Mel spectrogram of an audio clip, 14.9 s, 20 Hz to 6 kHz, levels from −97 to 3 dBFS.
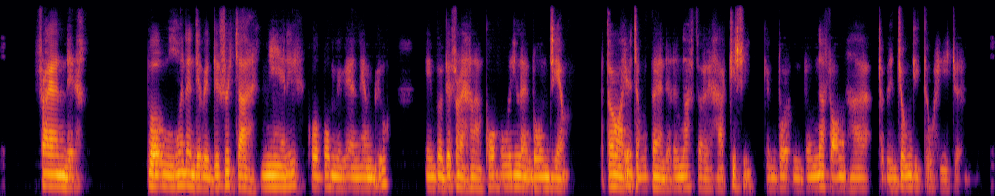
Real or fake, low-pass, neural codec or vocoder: fake; 5.4 kHz; codec, 24 kHz, 0.9 kbps, WavTokenizer, medium music audio release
